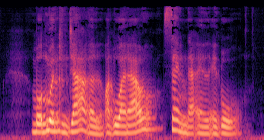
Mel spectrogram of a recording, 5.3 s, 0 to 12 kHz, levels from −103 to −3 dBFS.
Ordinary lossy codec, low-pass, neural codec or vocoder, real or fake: MP3, 48 kbps; 9.9 kHz; autoencoder, 22.05 kHz, a latent of 192 numbers a frame, VITS, trained on many speakers; fake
